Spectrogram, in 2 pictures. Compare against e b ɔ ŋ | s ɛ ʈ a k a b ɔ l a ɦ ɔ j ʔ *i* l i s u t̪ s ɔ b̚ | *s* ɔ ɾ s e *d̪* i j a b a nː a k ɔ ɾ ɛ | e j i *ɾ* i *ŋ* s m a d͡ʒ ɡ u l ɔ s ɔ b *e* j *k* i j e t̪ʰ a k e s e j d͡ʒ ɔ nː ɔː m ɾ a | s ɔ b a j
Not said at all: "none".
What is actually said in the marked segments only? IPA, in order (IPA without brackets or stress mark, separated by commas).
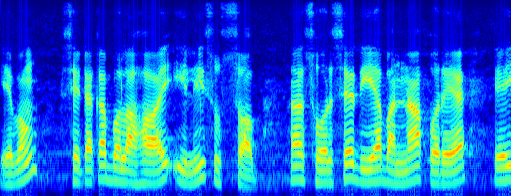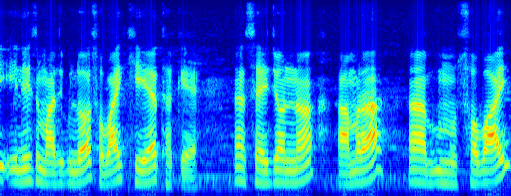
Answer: i, s, d̪, l, none, a, kʰ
